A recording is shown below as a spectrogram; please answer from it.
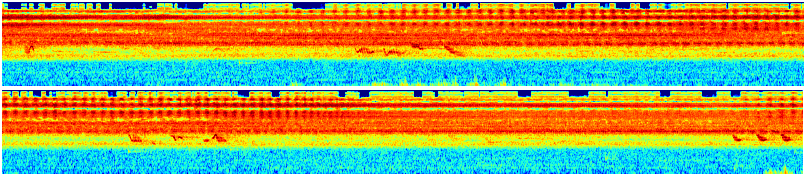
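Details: In dry-season dipterocarp forest, cicadas hold a steady, shrill, pulsing hiss for twenty seconds. Scattered brief bird chirps and soft low gusts of wind come through underneath.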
